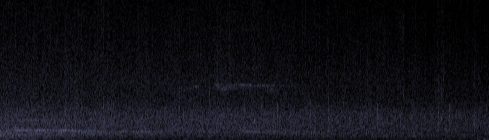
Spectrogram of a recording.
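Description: Steady audience applause fills the whole stretch, a dense wash of many hands clapping at an even, sustained loudness without letting up.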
